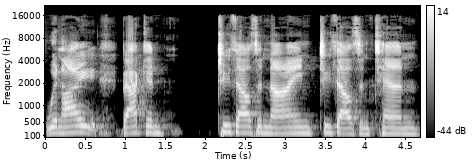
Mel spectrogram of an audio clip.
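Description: Very slow speech from a woman, fairly low in pitch, with ordinary pitch variation. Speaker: podcast host and real estate professional. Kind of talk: interview, casual chat.

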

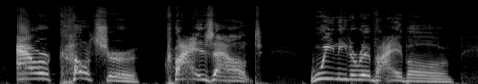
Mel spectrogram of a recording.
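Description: On a very clean recording with a silent background, a man with an American accent uses a raised, projected voice, high in pitch with a bright, sharp tone and very wide pitch swings. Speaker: radio preacher. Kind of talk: radio sermon, preacher in full flow, impassioned. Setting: radio broadcast. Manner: animated; emphatic, rhythmic, pounding alliterative lists.

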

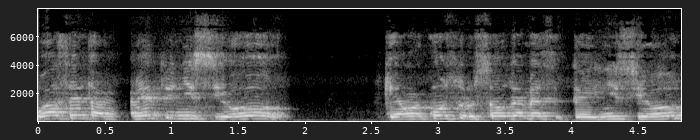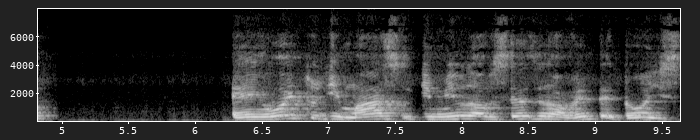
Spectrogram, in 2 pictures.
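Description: Pitched high, a man speaks at a very slow pace with long, frequent pauses. His pitch varies in an ordinary way, and his loudness stays very even. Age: 60s. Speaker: farmer in land reform settlement. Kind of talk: interview.

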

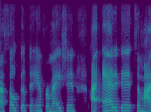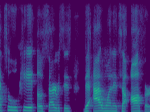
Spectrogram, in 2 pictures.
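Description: At a fairly quick pace, a woman with an American accent speaks at medium pitch in a bright, sharp tone against a quiet background. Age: 30s. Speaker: education consultant and business founder. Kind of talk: interview.

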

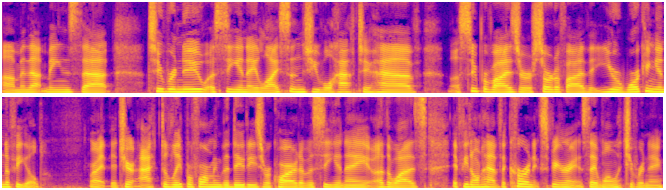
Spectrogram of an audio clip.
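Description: A woman's medium-pitched voice, flat and monotone, at a very fast pace, on a very clean recording with a silent background. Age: 50s. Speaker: home care agency owner and author. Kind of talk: interview.

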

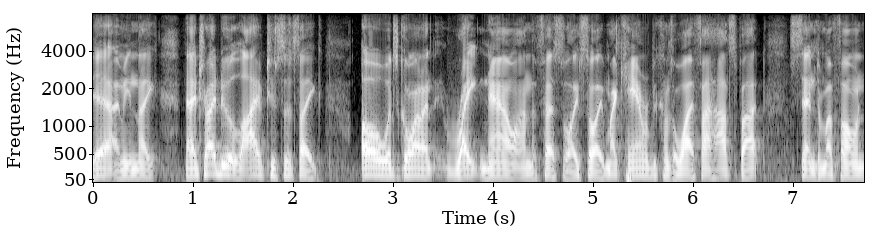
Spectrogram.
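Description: In a very clean recording with a silent background, a man talks at a very fast pace with fairly even intonation. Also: medium pitch for a man. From Minnesota, Burnsville. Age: 30s. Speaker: photographer. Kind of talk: casual chat. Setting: studio.

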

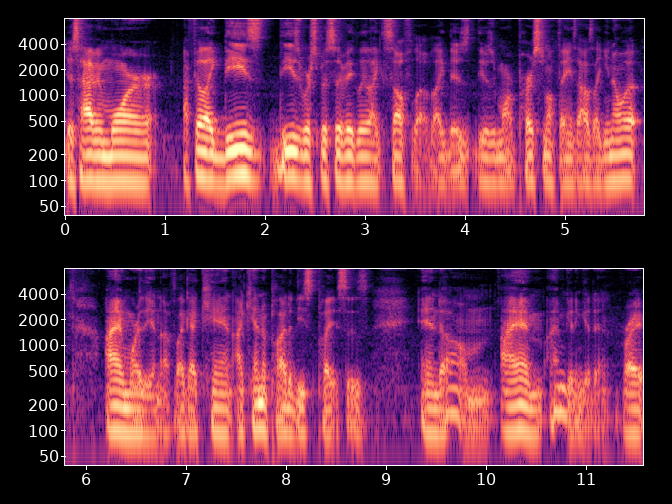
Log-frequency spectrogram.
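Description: Talking at a very fast pace, a man uses a fairly low pitch with ordinary pitch variation. The recording is very clean and the background silent. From Atlanta, Georgia and Venezuela. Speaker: engineering student. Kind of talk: casual interview.

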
